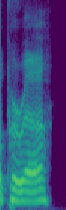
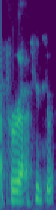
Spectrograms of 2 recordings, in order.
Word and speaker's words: Poirot: The weird thing to me is always that, like, I like Kenneth Branagh, and I've never read the Agatha Christie, Perot. How do you say the guy's last name? – Hercule Poirot. – Yeah, Poirot.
